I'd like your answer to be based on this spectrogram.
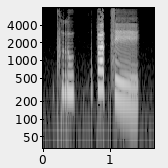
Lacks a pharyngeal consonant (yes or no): yes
